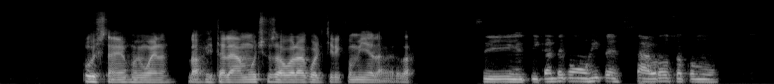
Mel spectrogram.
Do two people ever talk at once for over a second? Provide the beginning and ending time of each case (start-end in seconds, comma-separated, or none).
none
